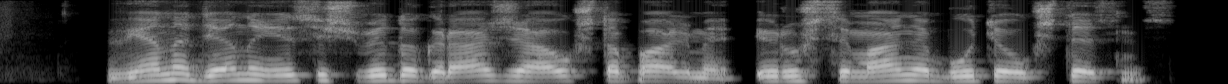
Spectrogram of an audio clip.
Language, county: Lithuanian, Klaipėda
